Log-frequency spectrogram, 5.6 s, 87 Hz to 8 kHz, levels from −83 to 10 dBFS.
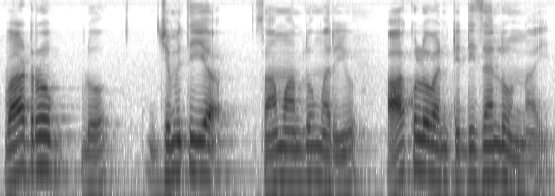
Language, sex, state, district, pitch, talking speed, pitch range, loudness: Telugu, male, Telangana, Mahabubabad, 135 Hz, 95 wpm, 120-155 Hz, -18 LUFS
